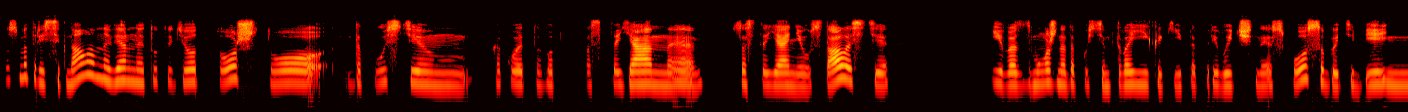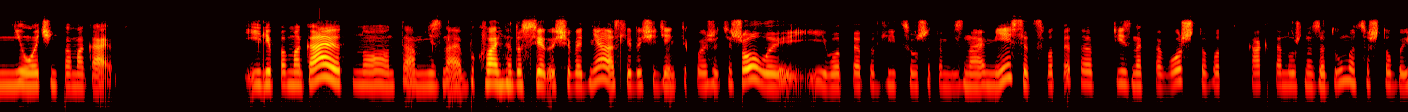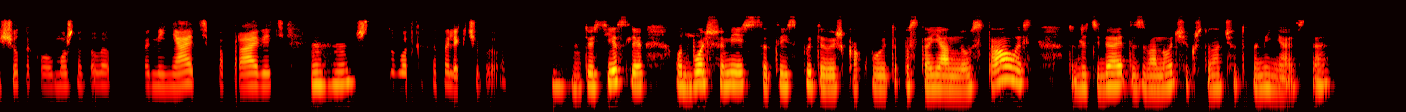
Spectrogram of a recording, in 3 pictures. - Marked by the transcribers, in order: none
- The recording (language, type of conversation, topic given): Russian, podcast, Как ты обычно восстанавливаешь силы после тяжёлого дня?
